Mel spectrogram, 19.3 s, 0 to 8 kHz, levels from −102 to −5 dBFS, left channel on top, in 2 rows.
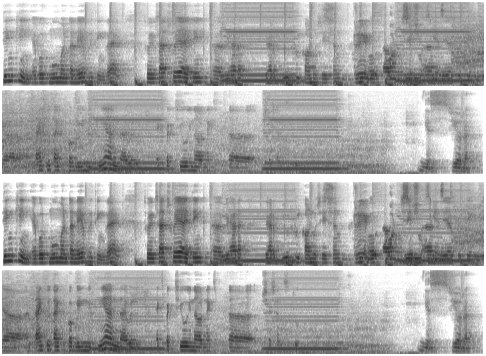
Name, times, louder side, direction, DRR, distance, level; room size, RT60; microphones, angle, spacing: voice 1, 0.0-6.8 7.2-13.8 14.2-15.6, right 4 dB, 50° right, 10 dB, 0.4 m, -33 dB
sound 1, 1.6-1.8 2.1-2.3 2.6-2.8 3.1-4.8 5.1-5.2 5.6-5.8 6.1-6.3 6.6-6.8 7.1-8.7 9.1-9.6, left 1 dB, 15° left, 0.4 m, -38 dB
sound 2, 3.0-3.7 4.1-6.6 6.9-7.3 7.6-9.8 10.3-10.4 10.6-10.7 11.0-13.2 13.5-13.8 14.1-14.4 14.8-16.6 17.4-17.9, equal, 75° left, 2.8 m, -36 dB
voice 2, 6.4-7.4 7.6-8.8 17.9-18.9, right 1 dB, 20° right, 5 dB, 0.9 m, -37 dB
sound 3, 9.0-17.3, left 1 dB, 35° left, 4.3 m, -44 dB
10.5 x 10.5 x 2.5 m, 0.77 s
head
